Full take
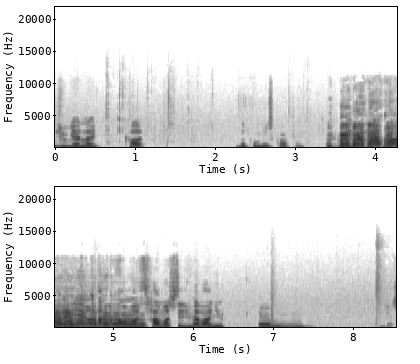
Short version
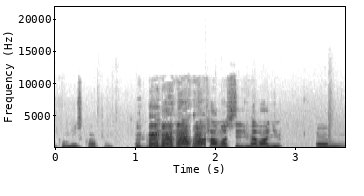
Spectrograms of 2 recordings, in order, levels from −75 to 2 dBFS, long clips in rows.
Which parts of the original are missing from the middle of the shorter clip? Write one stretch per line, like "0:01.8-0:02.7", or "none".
0:04.3-0:05.4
